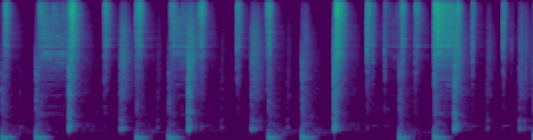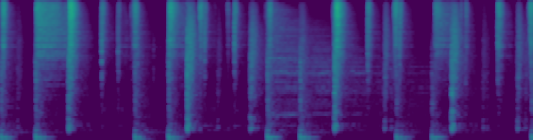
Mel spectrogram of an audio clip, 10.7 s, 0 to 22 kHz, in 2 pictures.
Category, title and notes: Music > Solo percussion
Simple groove 90 BPM in 4
studio, drums, recording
